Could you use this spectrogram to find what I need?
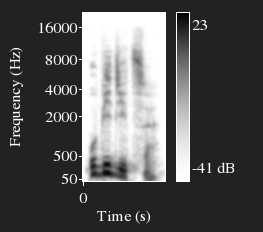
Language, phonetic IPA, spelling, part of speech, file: Russian, [ʊbʲɪˈdʲit͡sːə], убедиться, verb, Ru-убедиться.ogg
- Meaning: 1. to be convinced, to receive evidence 2. to make sure, to make certain 3. passive of убеди́ть (ubedítʹ)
